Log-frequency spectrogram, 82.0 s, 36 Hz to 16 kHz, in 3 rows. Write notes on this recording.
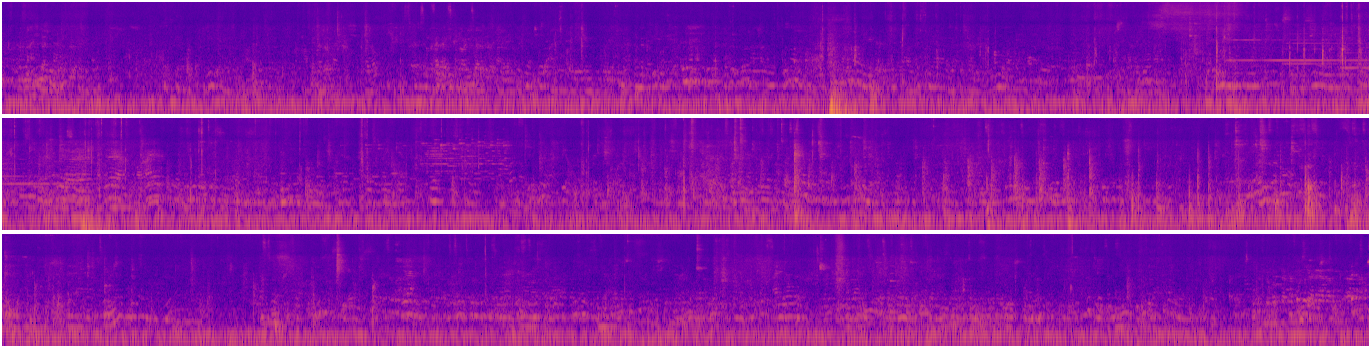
publikum vor film vorführung im rahmen der emaf 2008, project: social ambiences/ listen to the people - in & outdoor nearfield recordings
